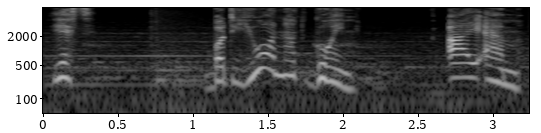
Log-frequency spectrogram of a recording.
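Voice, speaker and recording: An actress playing a fierce, confident young princess and inventor in a video game, with an African accent and a brisk manner. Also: female voice, a little high, big pitch swings, soft background music. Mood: fierce, determined. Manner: brisk, self-assured. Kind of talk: video game cutscene acting.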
